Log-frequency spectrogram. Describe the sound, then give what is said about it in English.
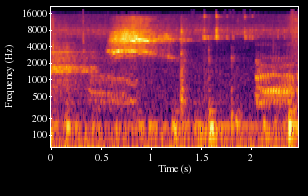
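A cat gives a couple of faint, thin meows, one early and one near the end, with soft rustling between them. “That is a cat. Cat says hi.”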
